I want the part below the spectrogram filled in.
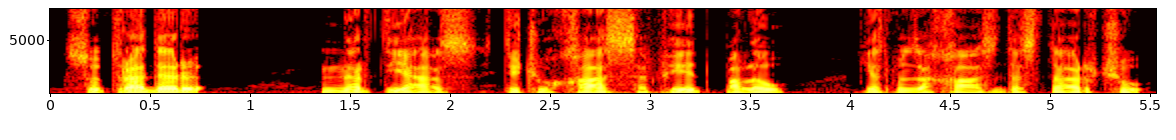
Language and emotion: Kashmiri, neutral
